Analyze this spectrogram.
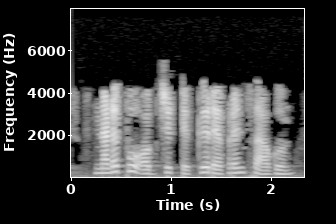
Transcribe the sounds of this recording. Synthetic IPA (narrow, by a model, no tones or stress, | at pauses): nɐɽɐpːɯoːb̚d͡ʒɛk̚ʈɯkːɯɾɛfɐɾɐnsaːɣɯm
